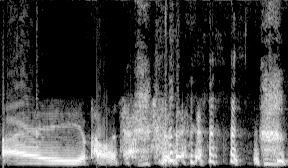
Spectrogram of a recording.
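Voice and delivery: slow, laughing apology. Real, not acted. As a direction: say it through a chuckle. Apologizes laughing after song.

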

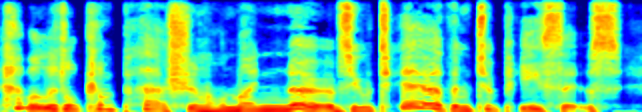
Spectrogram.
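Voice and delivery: high-pitched, fretting mother's scolding. A narrator's reading. Mother scolding Kitty for coughing, exasperated. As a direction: scold as if your nerves are in shreds, stretching the ends. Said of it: "began scolding one of her daughters".

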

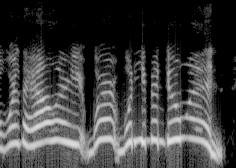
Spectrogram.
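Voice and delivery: high, amazed retold greeting to an old friend; surprised excitement. To Mike on the phone, high amazed surprise. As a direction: act out the shock of hearing from an old friend.

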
